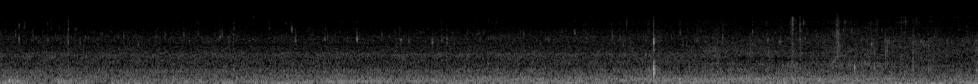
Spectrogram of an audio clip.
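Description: Steady wash of rain and moving water, dotted with small ticks of raindrops, with one sharper click about six and a half seconds in.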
